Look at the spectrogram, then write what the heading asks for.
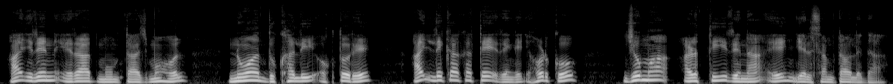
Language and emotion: Santali, neutral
